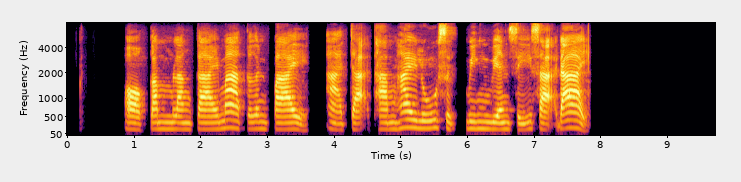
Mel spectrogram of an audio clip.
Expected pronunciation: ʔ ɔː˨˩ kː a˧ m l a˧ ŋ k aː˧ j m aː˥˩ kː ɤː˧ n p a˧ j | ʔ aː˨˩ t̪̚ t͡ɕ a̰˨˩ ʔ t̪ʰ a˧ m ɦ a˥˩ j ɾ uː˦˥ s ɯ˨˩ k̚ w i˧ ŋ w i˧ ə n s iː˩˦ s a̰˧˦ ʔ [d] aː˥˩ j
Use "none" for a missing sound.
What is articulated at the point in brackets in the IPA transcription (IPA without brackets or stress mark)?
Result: d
